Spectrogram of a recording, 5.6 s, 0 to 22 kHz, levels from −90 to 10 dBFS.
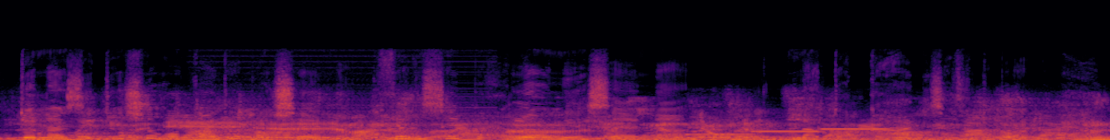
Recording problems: chatter from many people; very loud; throughout; 2 dB above the speech
phone ringing; noticeable; from 1 to 2.5 s; peak 8 dB below the speech
phone ringing; loud; from 3.5 to 4.5 s; peak level with the speech

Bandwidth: 14.5 kHz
